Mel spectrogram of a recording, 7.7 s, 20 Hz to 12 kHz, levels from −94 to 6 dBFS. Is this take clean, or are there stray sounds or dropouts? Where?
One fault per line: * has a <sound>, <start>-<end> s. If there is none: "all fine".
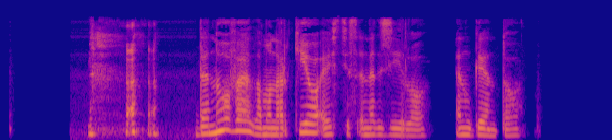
* has a laugh, 1.1-2.0 s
